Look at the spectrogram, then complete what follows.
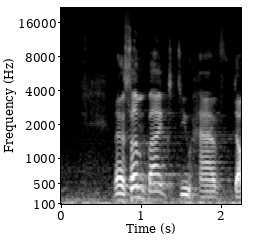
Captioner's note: inhales audibly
